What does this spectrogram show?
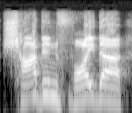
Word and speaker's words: schadenfreude: in this schadenfreude i'm sorry i have to pronounce the words correctly shot in fighter way that's just very it's camaraderie and i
